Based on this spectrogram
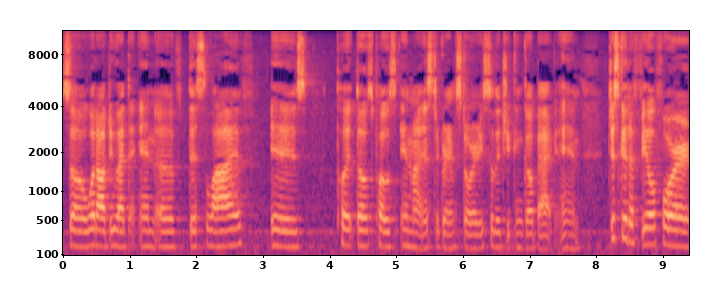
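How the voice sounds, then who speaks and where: A woman with an American accent speaks in a fairly low, flat monotone at a moderate pace. Audible room echo surrounds her voice. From South Carolina (Columbia). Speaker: professional organizer. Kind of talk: livestream announcement. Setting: Instagram live stream.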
